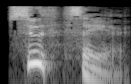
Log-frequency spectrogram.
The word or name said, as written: soothsayer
